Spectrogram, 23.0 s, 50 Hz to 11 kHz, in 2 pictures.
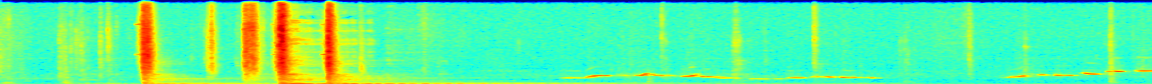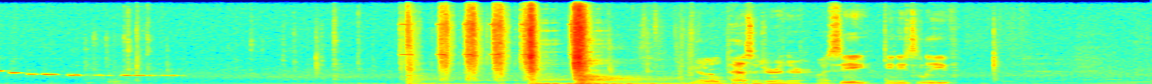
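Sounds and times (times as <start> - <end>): person whistling a tune: 5.6 - 9.0, 10.0 - 13.4.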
